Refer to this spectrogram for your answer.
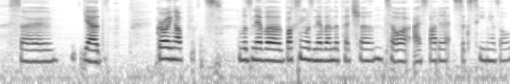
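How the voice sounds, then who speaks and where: A woman with a New Zealand accent, medium pitch and flat monotone, a moderate pace broken by long, frequent pauses, on a very clean recording with a silent background. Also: big swings in loudness. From New Zealand, Auckland. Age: 20s. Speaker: amateur boxer. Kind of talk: interview. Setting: studio.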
